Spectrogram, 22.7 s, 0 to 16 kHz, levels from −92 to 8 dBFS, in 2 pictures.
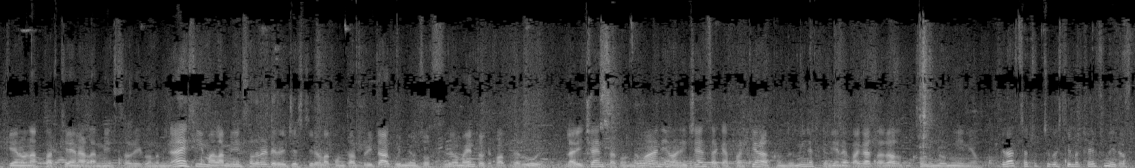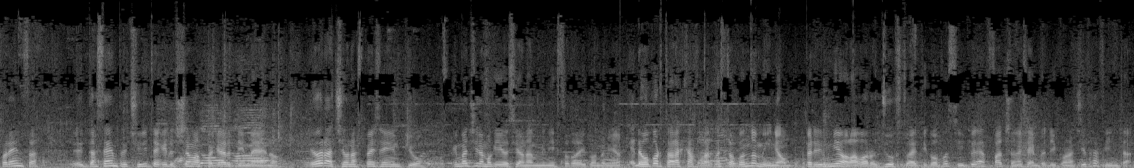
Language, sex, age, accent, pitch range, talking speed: Italian, male, 30-49, native, 135-185 Hz, 245 wpm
